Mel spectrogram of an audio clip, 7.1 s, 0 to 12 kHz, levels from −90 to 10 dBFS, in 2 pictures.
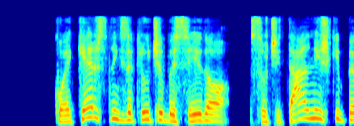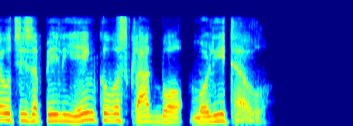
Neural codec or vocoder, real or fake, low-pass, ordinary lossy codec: codec, 16 kHz, 4.8 kbps, FACodec; fake; 7.2 kHz; AAC, 48 kbps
